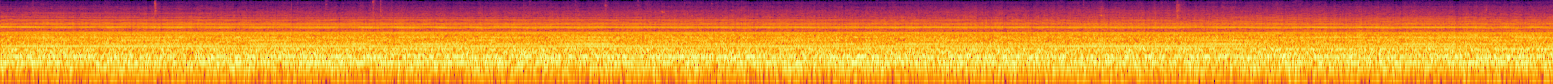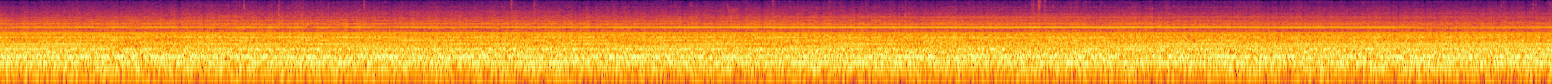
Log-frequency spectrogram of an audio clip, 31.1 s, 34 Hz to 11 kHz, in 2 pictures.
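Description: Steady in-cabin noise of an Airbus A320-232 in its climb, its IAE V2500 turbofans running at a constant setting: an even rush of engine and air noise with a steady high whine and lower hum over it.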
